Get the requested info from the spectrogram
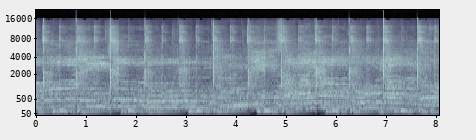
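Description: Choir of women and men singing a Telugu Christian worship song through microphones, over electronic keyboard accompaniment with a steady percussion beat.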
